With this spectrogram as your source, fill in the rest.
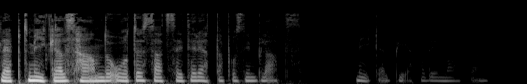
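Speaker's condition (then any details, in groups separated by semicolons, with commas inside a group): No condition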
